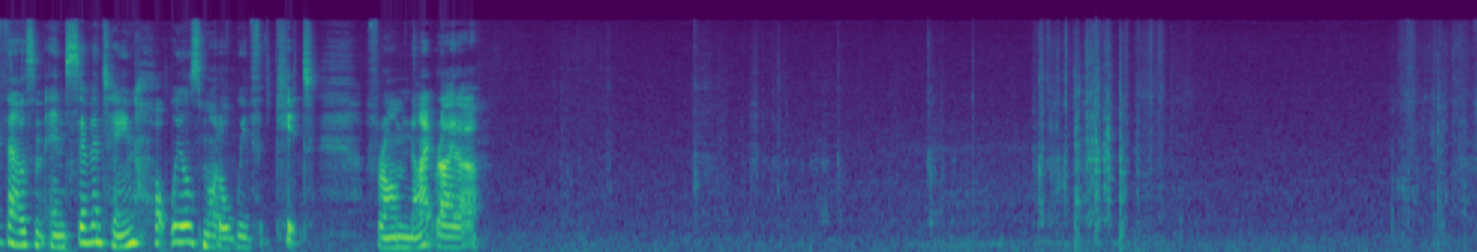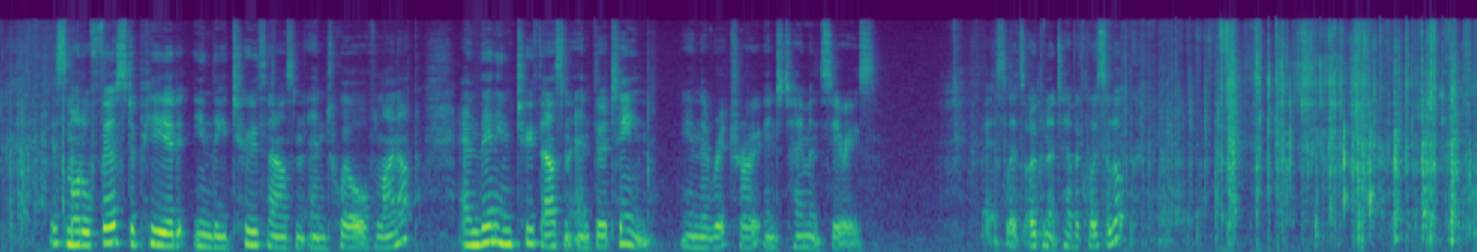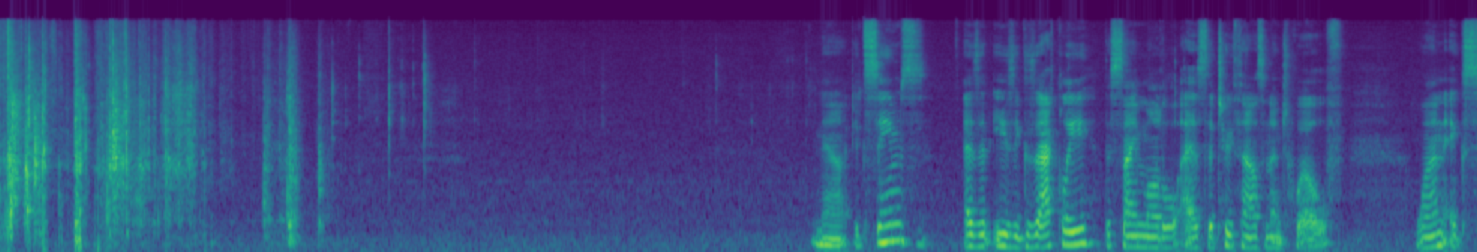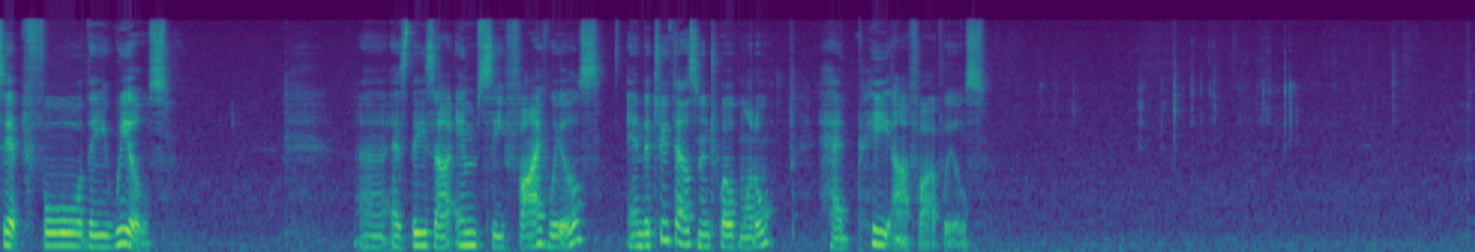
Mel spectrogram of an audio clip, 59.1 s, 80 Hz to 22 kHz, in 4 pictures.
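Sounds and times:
plastic packaging crinkling: 10.3 - 11.7, 14.0 - 15.5, 24.4 - 33.8.

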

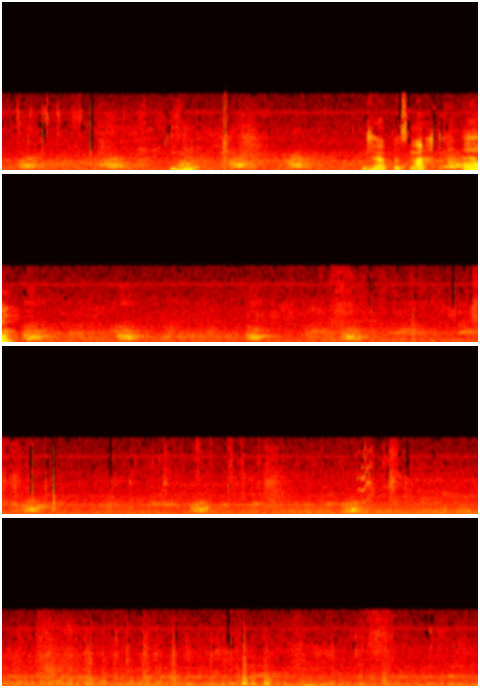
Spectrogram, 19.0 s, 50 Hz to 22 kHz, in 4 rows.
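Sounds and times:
dog whimpering in yips: 13.0 - 13.3.

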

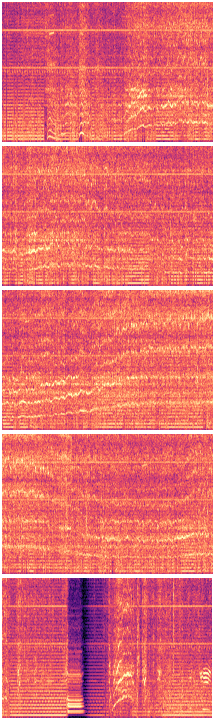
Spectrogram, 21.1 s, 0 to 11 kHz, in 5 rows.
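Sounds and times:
toy car motor whine: 0.7 - 17.7, 19.0 - 20.6.

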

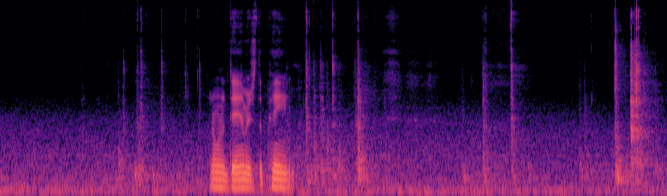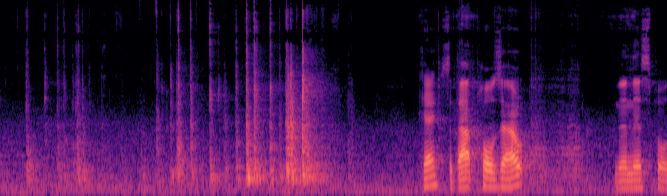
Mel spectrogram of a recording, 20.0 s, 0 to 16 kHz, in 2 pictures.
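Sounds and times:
metallic clicks and scrapes: 16.8 - 19.8.

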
